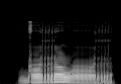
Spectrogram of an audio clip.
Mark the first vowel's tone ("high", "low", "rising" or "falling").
low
